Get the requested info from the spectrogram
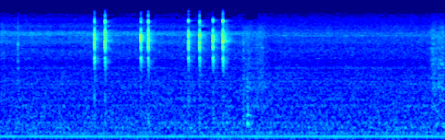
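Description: A quick run of light clicks from computer keys, about nine in a second and a half, some in close pairs, over a steady low hum.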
